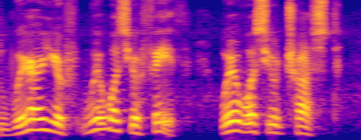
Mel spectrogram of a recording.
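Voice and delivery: put-on cross, scolding, high, angry yell. Retelling Jesus scolding his disciples after the storm: imitating an angry yell. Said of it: "he basically yells at them and says".

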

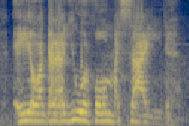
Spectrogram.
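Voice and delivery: put-on New York accent. Voicing Bowser like a New Yorker after being told to go ahead: New York accent. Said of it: "make him sound like how he was a New Yorker".

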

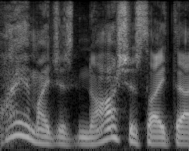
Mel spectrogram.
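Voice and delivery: plain

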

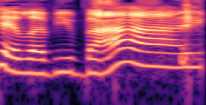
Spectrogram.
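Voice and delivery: put-on valley girl accent. Signing off the episode with a goodbye: valley girl voice. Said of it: "That was more Valley Girl than Heather".

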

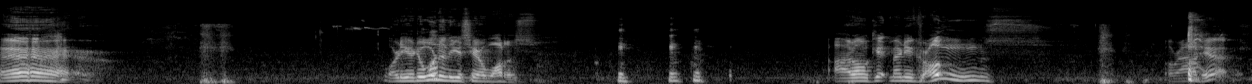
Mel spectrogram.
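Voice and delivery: giant dragon turtle creature voice. Voicing a giant dragon turtle who surprises a swimmer: giant dragon turtle voice. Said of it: "this giant dragon turtle goes".

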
